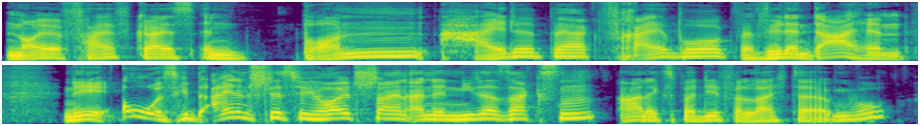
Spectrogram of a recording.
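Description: A man's voice: on the high side, sing-song, moderate pace, no room sound, studio quality. A man in his thirties co-hosting a podcast in casual chat, playful and joking as he leads the topics. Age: 30s. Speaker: podcast co-host.

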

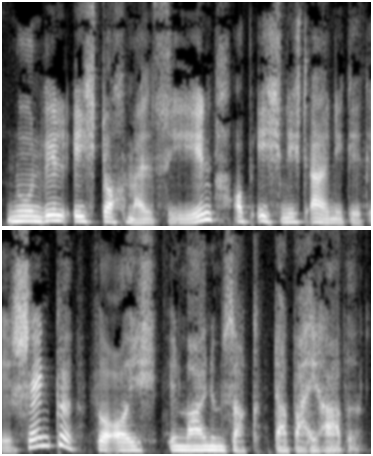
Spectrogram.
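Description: A woman voicing a kindly, slow-spoken old St. Nicholas in a storybook reading. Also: low voice, big pitch swings, vocal fry, voice pushed down, full character voice. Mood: puzzled. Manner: slow and measured.

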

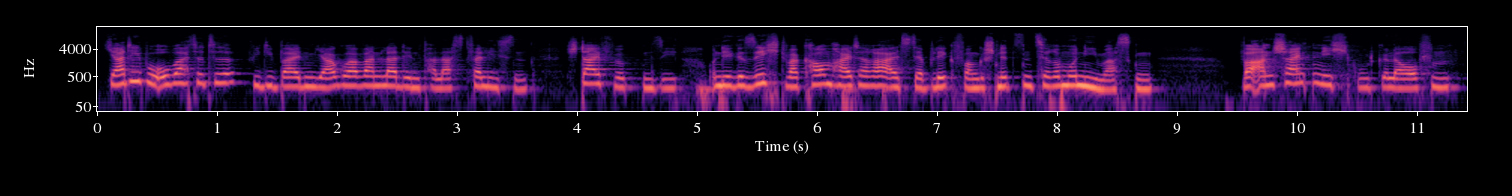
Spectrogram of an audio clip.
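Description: High-voiced teen girl reading aloud. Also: normal speed. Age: teenager. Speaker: school podcast presenter. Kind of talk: reading a book excerpt aloud.

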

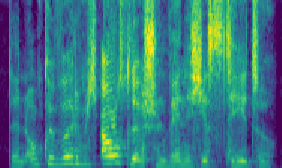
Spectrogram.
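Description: A woman's voice: on the high side, brisk, very noisy, natural voice. Woman reading as a small furious monster. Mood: angry. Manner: snapping, outraged. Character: small angry fur-covered monster with a saber.

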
